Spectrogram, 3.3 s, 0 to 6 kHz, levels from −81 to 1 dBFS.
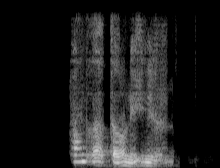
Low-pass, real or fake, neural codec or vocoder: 5.4 kHz; fake; codec, 16 kHz in and 24 kHz out, 0.6 kbps, FireRedTTS-2 codec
